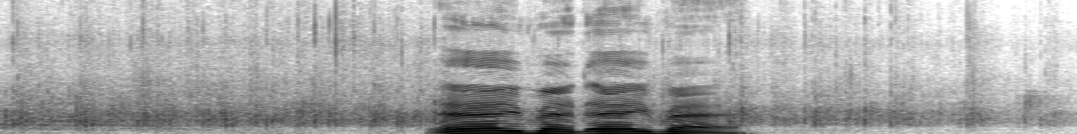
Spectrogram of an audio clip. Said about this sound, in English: So can we clap hands for the first preacher, which is God? Can we clap hands for the first one?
